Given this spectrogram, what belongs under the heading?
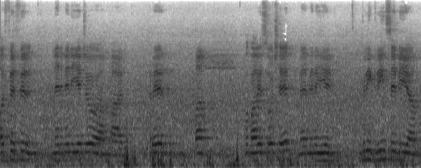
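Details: Adult male speaker; stuttering.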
